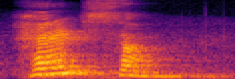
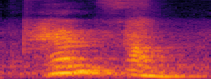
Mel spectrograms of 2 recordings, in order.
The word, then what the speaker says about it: handsome: তাহলে এটার উচ্চারণ দ্বারা হ্যান্ডসাম কিন্তু এই ওয়ার্ডটির শুদ্ধ উচ্চারণ হলো হ্যান্ডসাম এখানে ডি এর উচ্চারণ সাইলেন্ট থাকবে লেখার সময় আমরা অবশ্যই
